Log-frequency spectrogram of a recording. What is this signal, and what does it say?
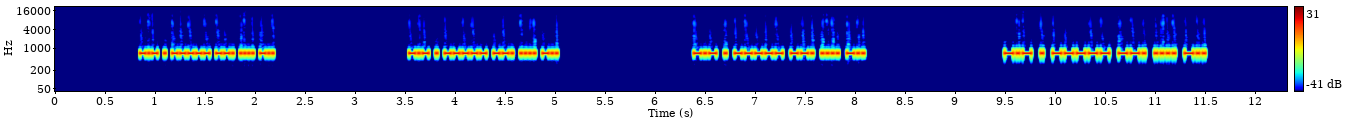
Morse code, heard as a keyed tone, about 54 wpm, 700 Hz. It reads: KE0GHD KE0GHD KE0GHD KE0GHD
